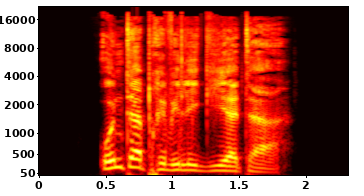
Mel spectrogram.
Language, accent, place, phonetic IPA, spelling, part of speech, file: German, Germany, Berlin, [ˈʊntɐpʁivileˌɡiːɐ̯tɐ], unterprivilegierter, adjective, De-unterprivilegierter.ogg
- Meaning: 1. comparative degree of unterprivilegiert 2. inflection of unterprivilegiert: strong/mixed nominative masculine singular 3. inflection of unterprivilegiert: strong genitive/dative feminine singular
